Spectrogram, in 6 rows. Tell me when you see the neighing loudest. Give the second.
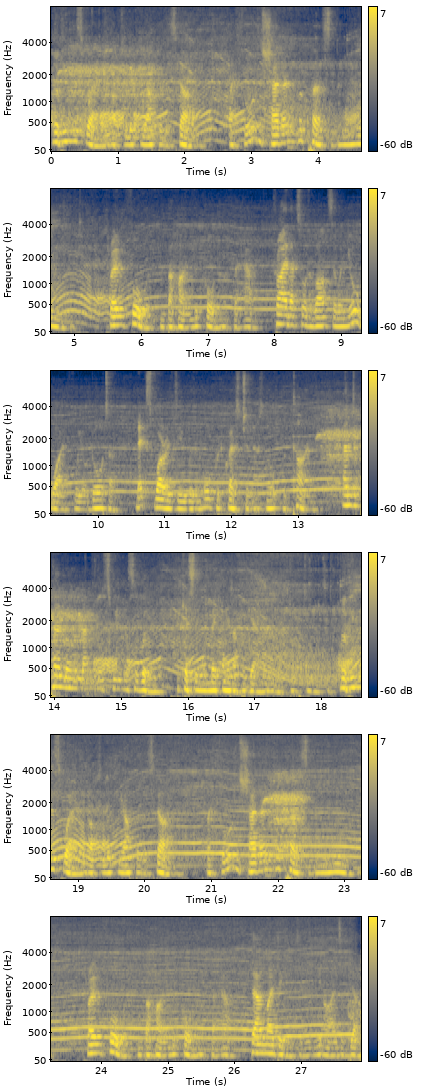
22 s.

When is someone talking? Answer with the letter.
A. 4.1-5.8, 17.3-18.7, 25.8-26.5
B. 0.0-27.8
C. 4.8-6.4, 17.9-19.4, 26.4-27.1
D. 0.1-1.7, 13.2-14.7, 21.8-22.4
B.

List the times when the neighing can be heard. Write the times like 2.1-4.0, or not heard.
0.1-1.7, 13.2-14.7, 21.8-22.4.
